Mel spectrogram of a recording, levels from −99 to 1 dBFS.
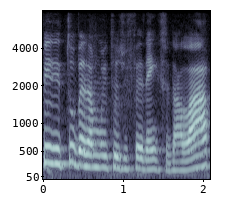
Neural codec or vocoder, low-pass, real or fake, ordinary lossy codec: none; none; real; none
